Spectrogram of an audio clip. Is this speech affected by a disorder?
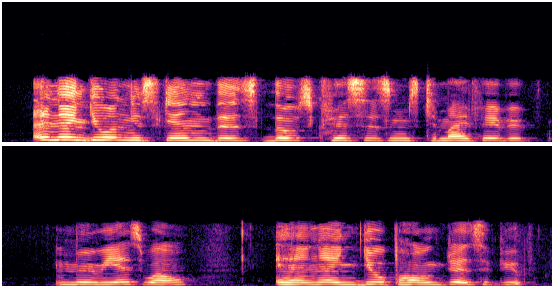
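Yes: cerebral palsy; able to articulate and speak.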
